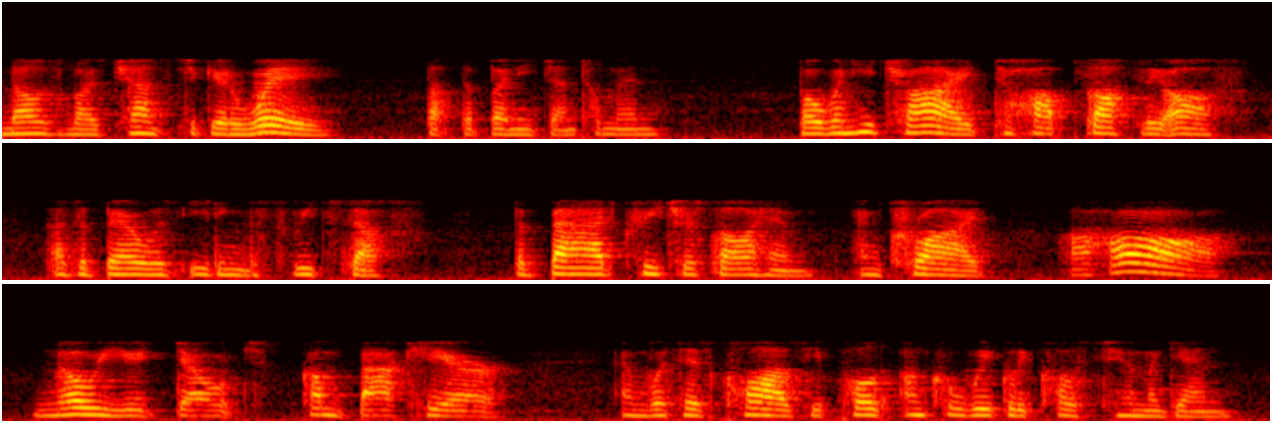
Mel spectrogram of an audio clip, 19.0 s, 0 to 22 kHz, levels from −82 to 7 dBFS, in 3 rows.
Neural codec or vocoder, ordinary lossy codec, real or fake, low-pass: none; AAC, 16 kbps; real; 7.2 kHz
